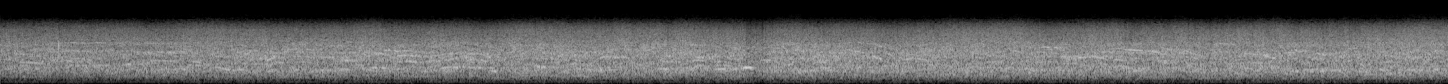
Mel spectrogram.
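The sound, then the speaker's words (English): A baseball crowd boos in a loud, steady, unbroken roar of many voices that holds at an even level for the full fourteen seconds, with no single speaker standing out. The fans boo as Mantle bats with a 3-1 count against pitcher Shaw, after Maris was walked. “Now they're booing with a 3-1 count on Mantle.”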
